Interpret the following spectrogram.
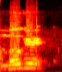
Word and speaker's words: Mogrt: A Mogrt, which rhymes with yogurt.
